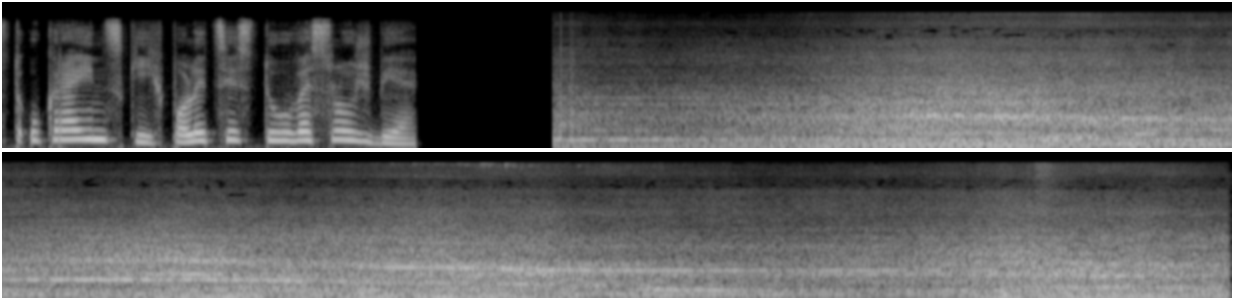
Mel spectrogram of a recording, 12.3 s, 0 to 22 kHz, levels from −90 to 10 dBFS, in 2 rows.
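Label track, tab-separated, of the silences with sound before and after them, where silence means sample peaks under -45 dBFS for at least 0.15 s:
2.070000	2.770000	silence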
